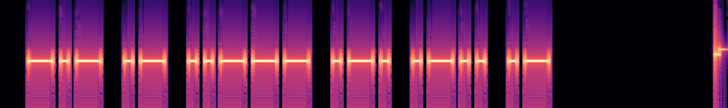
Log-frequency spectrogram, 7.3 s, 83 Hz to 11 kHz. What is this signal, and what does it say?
Morse code, heard as a keyed tone, about 15 wpm, 700 Hz. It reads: KA2RLA
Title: USA Callsign DE Callsign 15wpm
